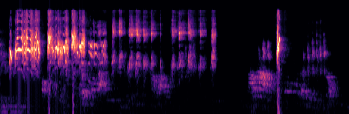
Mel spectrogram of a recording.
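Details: Long-billed spiderhunter, used as a lure recording to prompt newly caught birds to sing, giving dense, harsh, high chattering bursts for four seconds, then scattered sharp chips and a softer lower warble.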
